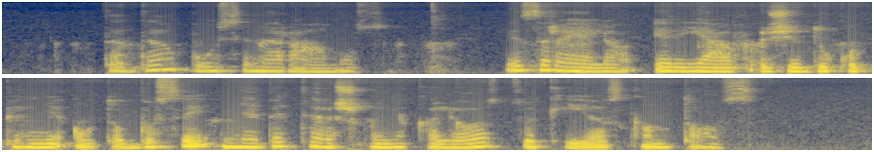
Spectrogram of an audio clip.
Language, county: Lithuanian, Vilnius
